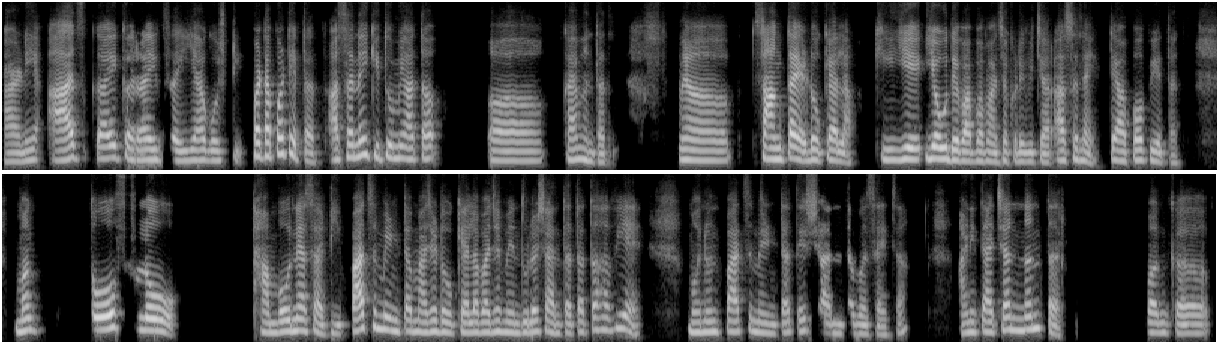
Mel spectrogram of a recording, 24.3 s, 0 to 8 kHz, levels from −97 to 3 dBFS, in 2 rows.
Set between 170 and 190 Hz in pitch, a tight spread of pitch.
No: medium, 185 Hz; average, 3.1 semitones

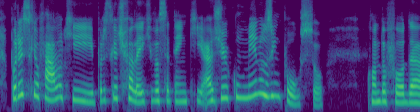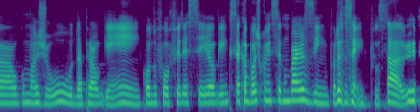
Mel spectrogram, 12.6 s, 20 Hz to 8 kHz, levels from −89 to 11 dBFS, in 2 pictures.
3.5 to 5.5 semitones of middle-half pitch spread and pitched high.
Yes: average, 4.3 semitones; high, 210 Hz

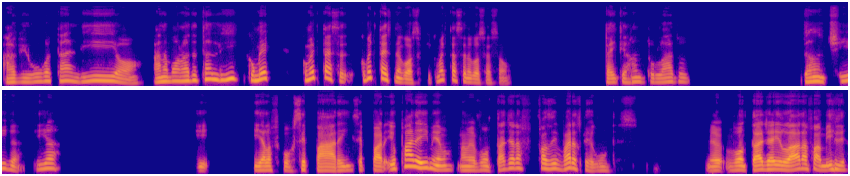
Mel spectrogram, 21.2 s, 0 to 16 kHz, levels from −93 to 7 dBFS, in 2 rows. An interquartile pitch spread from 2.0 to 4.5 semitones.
No: average, 5.0 semitones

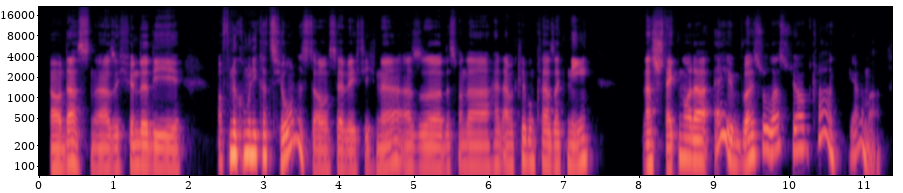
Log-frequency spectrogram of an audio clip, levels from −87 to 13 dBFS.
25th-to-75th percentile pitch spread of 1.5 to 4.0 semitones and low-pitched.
No: wide, 5.4 semitones; low, 105 Hz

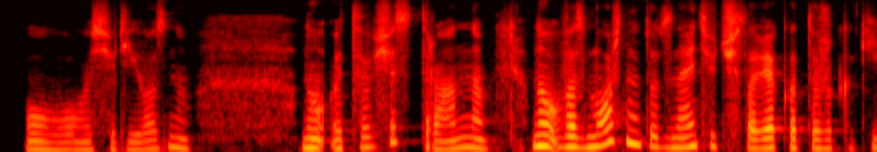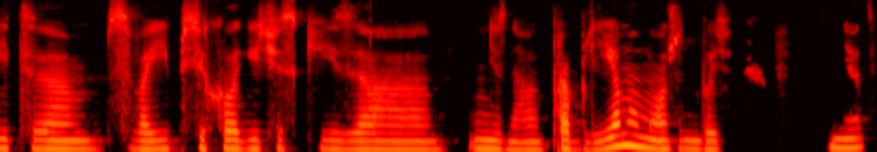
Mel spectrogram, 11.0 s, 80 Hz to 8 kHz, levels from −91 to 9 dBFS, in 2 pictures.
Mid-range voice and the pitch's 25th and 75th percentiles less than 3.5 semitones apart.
Yes: medium, 165 Hz; average, 2.9 semitones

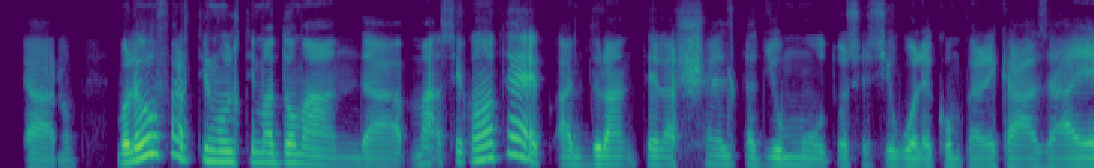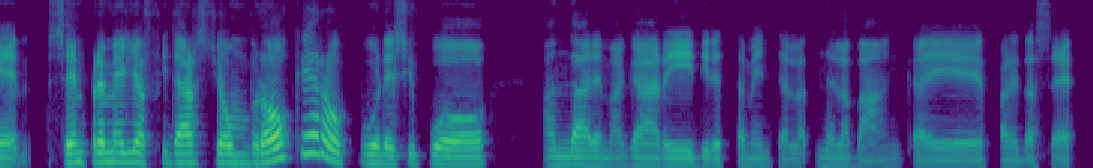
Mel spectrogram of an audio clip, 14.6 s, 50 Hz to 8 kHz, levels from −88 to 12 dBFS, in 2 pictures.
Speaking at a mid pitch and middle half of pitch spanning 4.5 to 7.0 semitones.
No: low, 130 Hz; average, 5.2 semitones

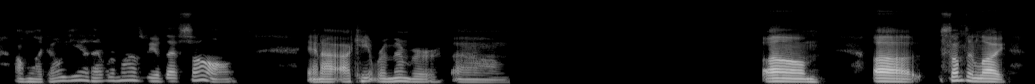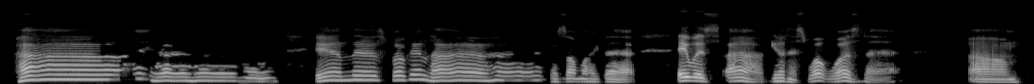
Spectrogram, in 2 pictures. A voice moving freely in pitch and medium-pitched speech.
Yes: wide, 6.4 semitones; medium, 145 Hz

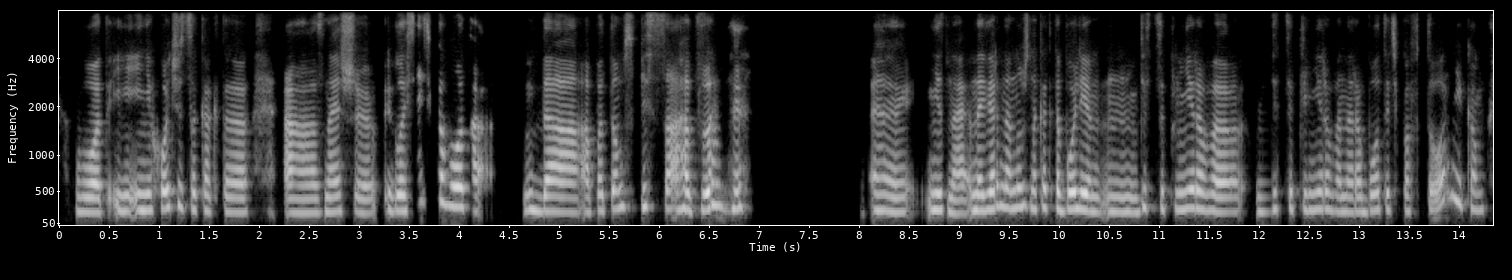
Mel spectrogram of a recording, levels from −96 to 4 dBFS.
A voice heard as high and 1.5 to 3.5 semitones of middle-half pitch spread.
Yes: high, 230 Hz; average, 3.0 semitones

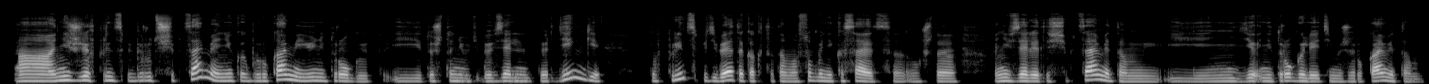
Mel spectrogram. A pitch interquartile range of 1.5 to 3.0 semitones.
Yes: average, 2.7 semitones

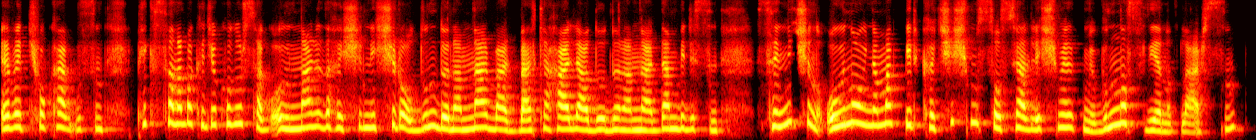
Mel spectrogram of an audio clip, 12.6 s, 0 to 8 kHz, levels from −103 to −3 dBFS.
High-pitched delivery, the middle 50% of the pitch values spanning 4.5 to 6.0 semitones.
Yes: very high, 260 Hz; wide, 5.5 semitones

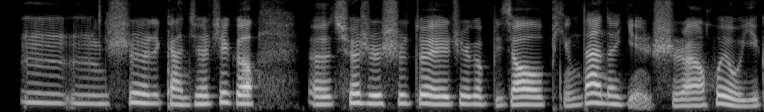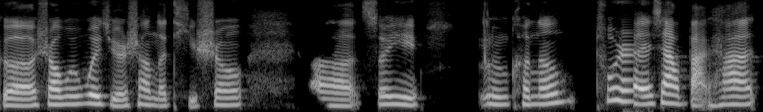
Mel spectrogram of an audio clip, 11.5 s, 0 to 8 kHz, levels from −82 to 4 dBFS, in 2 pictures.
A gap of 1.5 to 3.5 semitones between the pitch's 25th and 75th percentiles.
Yes: average, 2.9 semitones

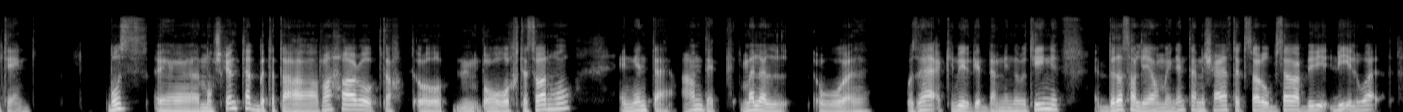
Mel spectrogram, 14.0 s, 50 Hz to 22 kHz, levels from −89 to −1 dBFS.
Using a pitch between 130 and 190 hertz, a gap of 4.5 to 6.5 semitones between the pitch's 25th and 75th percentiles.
Yes: low, 135 Hz; wide, 5.4 semitones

